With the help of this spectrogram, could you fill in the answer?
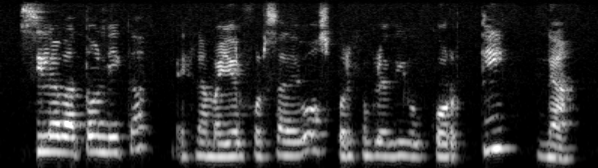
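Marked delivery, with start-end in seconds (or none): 2.9-3.9 cortina split up, TI standing out; stress on TI. Shown as a demonstration. Teacher showing the tonic syllable, stress on TI in cortina. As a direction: lean on the TI in cortina. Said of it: "La que suena más de las tres sílabas es ti".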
